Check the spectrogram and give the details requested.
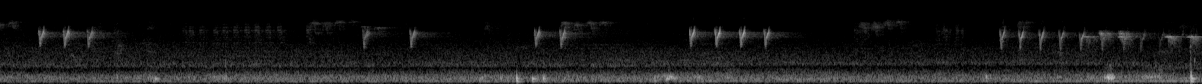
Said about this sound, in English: Wild bird's approaching a little bit closer now. Stop. So recording wild bird's calling loud now, as well as the decoys. Stop. It's recording wild bird pretty loud now.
